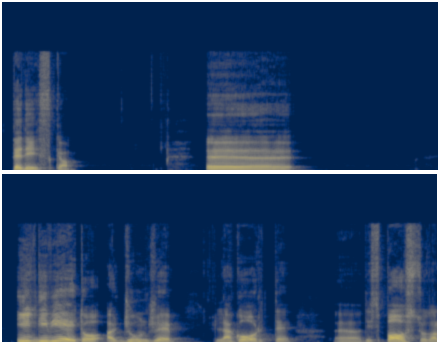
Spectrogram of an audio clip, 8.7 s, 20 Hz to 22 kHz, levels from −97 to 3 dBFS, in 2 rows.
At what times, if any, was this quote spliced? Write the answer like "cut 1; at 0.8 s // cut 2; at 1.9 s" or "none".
none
